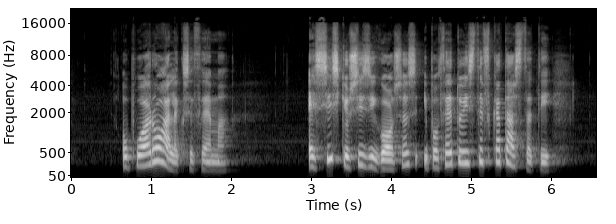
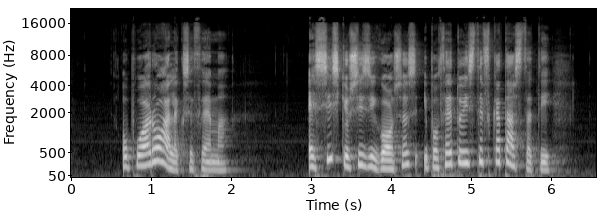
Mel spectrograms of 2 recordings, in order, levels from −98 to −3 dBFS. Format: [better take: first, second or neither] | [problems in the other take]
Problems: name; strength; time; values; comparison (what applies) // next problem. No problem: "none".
second | thin; very slightly; fading below 300 Hz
